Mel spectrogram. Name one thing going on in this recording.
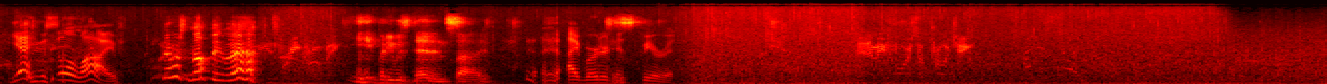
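Rain falls steadily, hissing softly.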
